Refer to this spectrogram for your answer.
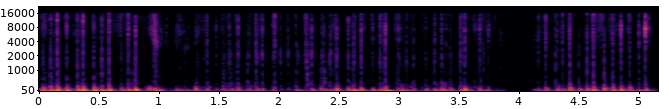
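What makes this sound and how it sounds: A thin folded paper Christmas card with a tree print, held in both hands close to the microphone, is rubbed and flexed by fingertips. It makes a dense, irregular run of soft, deep crinkling thumps and rustles with little brightness. The sound stops briefly near the end, then resumes.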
